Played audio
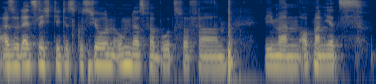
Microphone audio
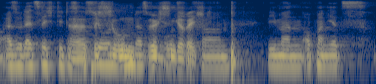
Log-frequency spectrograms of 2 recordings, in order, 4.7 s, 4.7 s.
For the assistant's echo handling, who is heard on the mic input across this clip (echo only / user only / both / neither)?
both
